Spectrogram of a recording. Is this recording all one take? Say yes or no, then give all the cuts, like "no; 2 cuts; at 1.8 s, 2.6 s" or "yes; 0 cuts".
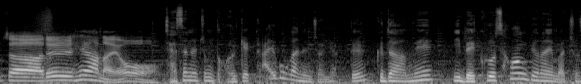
no; 1 cut; at 1.6 s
